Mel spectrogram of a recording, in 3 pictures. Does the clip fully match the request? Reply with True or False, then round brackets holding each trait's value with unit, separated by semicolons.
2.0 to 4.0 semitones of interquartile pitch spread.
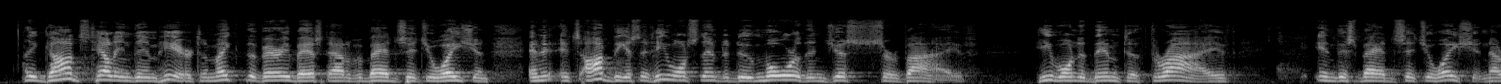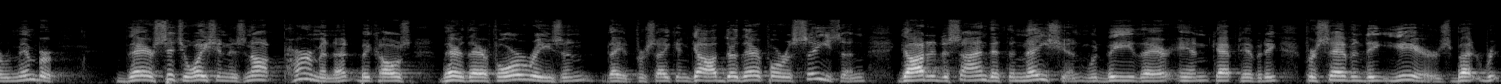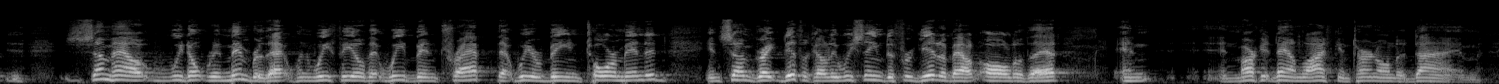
True (2.8 semitones)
